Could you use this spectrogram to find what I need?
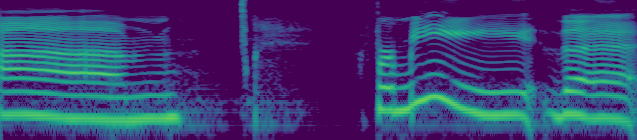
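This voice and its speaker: In an American accent, a woman with an unremarkable speaking voice speaks at a fairly high pitch with ordinary pitch variation, recorded very cleanly against a silent background. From US Pacific Northwest, Portland. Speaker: podcast co-host. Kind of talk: casual chat.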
